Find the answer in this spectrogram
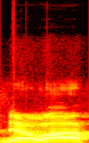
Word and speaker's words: noop: noop or noah um it's supposed to be pronounced noah but at braintree we always pronounced it noop so you're going to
